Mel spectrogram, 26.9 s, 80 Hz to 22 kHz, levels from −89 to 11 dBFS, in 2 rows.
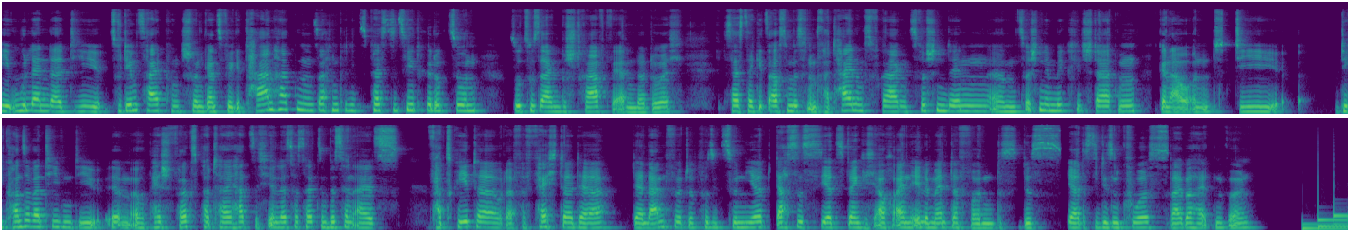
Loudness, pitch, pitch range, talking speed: -20 LUFS, 180 Hz, 170-195 Hz, 175 wpm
